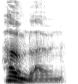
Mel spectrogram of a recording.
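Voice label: "home loan", British English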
